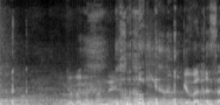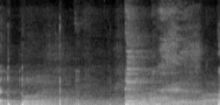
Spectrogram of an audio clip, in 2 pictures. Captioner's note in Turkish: kahkaha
